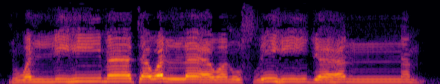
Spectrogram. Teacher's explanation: إشباع الكسرة بحيث تكون حالة الوصل ياء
